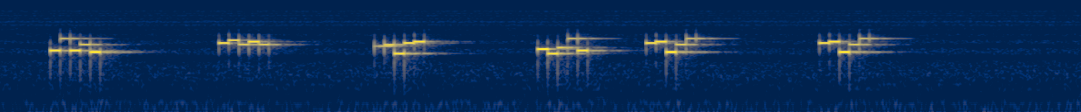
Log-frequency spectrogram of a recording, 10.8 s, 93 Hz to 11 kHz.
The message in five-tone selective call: 33372 80797 67189 41553 89277 89277

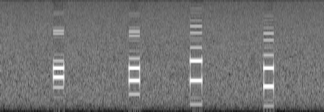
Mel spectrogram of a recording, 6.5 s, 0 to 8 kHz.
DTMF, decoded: * 7 9 1

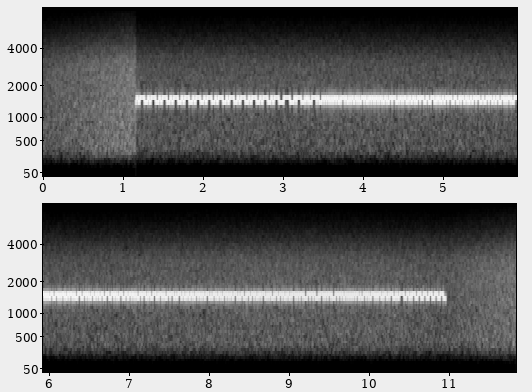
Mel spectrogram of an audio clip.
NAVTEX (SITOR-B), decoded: FEHG ENAD ZLAU OMXY NVLM ZYWD KNGM KTHG TJFG YWLW

